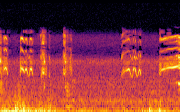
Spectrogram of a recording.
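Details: A falcon pair in a brief exchange at the nest before the incubation changeover, on a windy morning. Wavering, whining calls in short runs, over steady wind noise.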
